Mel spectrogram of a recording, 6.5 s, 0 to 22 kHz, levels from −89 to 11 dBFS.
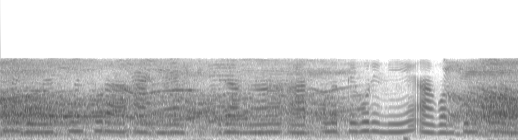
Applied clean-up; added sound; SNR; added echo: none; Crowd; -3 dB; none.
